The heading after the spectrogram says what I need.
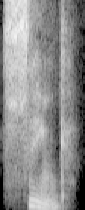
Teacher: the th sound in words like think is often pronounced more like an S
